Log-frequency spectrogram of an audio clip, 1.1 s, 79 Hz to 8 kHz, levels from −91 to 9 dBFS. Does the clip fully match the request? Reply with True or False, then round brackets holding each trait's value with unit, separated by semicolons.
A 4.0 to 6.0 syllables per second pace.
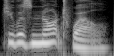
False (3.8 syllables/s)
